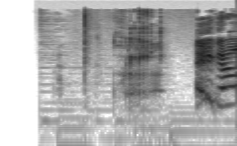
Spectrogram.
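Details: Girl burping: a short, low, rumbling voiced belch followed by a louder throaty burst.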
